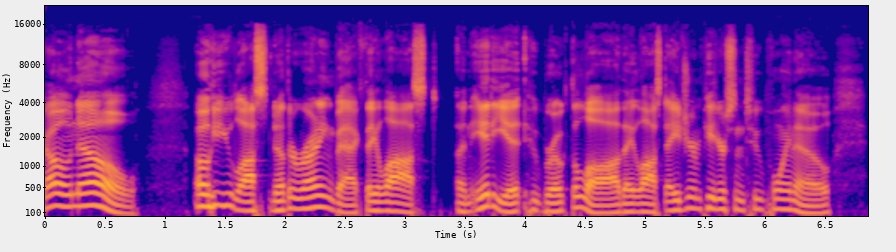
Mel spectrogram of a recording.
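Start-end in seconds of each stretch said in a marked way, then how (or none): 0.0-2.6 high, slightly sarcastic, put-on dismay. Retelling own sarcastic reply to a tweet: retelling own sarcastic remark. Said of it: "in my little sarcastic".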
